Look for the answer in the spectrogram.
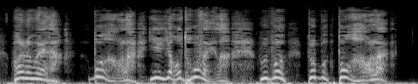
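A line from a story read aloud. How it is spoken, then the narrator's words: Frightened shouting. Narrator (Chinese): 吓得伙计们连跑带喊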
